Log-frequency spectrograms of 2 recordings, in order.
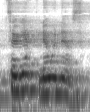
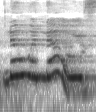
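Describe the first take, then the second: First: Said in the usual way. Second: High, slow, drawn-out "No one knows"; playful hammed-up mystery; mock mysterious. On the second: Dramatic mock-mysterious line, then repeated plainly.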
